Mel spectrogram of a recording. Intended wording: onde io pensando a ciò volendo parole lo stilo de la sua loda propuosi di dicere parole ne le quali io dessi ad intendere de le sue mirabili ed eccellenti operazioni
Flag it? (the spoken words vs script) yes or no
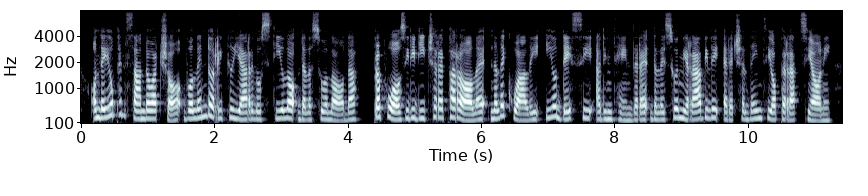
yes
